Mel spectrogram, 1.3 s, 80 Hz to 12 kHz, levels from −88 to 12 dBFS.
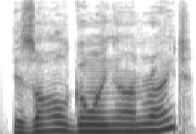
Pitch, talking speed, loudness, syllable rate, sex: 165 Hz, 230 wpm, -14 LUFS, 4.4 syllables/s, male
